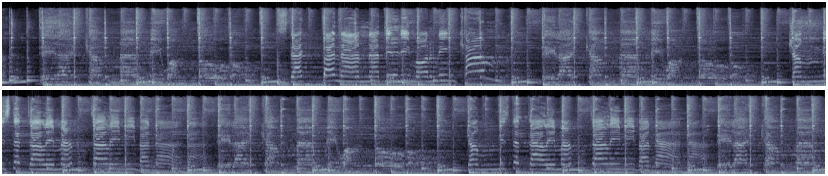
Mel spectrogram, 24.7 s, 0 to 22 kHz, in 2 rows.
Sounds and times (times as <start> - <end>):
Music: 0.0 - 24.7.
